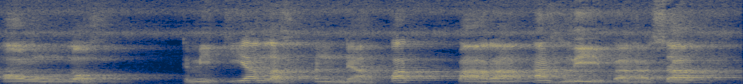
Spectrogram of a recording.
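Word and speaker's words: الله: Hamzahnya dihilangkan untuk mempermudah membacanya. Lalu huruf lam yang pertama diidhamkan pada lam yang kedua sehingga menjadi satu lam yang ditasdid. Lam atau lalu lam yang kedua dibaca tebal sehingga dibaca Allah.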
